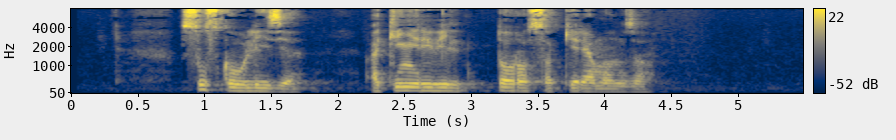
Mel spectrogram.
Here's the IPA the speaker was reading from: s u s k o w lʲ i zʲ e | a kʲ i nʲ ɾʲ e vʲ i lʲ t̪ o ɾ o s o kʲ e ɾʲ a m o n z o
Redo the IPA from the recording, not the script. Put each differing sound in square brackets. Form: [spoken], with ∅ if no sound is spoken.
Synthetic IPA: s u s k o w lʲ i zʲ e | a kʲ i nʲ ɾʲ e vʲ i lʲ t̪ o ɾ o s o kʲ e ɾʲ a m o n z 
